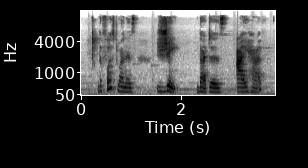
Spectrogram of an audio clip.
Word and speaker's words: j'ai: The first one is j'ai, that is I have. Here it's actually je, a, but we club it because e and a comes consecutively.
